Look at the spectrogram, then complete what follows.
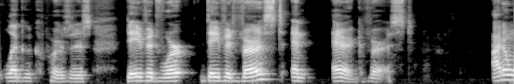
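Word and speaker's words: Wurst: want to say like worst because you know if they're german i have to say first because that's how the pronunciation goes they say their w's like v's first zane's face has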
